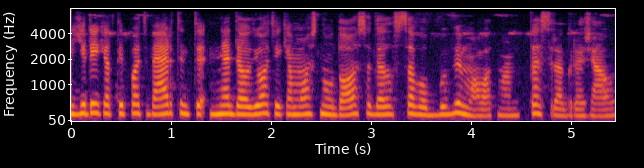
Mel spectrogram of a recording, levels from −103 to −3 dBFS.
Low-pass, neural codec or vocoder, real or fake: 7.2 kHz; none; real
